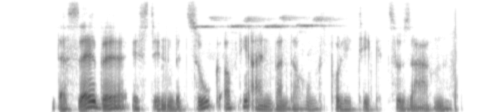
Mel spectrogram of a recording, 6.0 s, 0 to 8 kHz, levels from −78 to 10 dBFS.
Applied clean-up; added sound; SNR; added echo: none; Bird; 15 dB; none.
